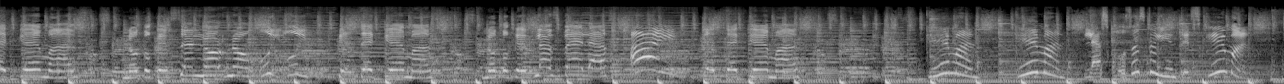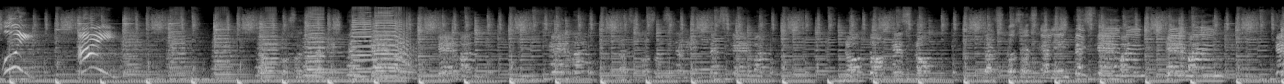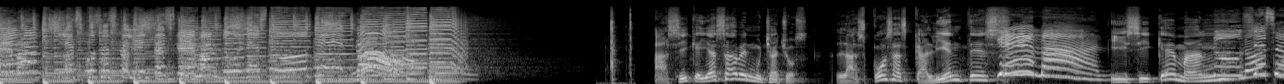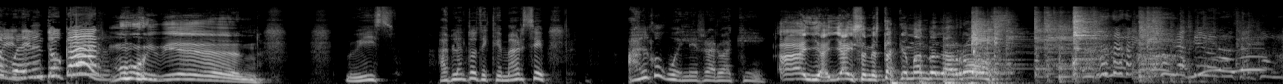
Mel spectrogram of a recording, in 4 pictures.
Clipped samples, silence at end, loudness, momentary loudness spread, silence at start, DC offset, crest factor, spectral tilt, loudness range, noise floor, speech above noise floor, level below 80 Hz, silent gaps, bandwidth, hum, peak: under 0.1%; 0 s; -16 LUFS; 12 LU; 0 s; under 0.1%; 18 dB; -2.5 dB/octave; 9 LU; -64 dBFS; 45 dB; -32 dBFS; none; 16 kHz; none; 0 dBFS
